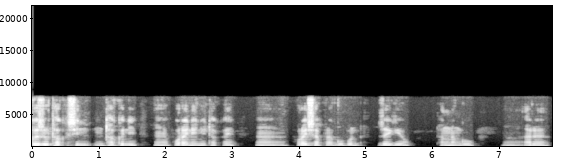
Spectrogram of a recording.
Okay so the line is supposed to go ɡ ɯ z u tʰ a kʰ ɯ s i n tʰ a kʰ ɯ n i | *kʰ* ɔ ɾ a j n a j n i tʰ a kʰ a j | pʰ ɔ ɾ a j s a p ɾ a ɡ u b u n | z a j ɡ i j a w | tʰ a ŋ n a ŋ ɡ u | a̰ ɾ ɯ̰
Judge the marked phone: incorrect: pʰ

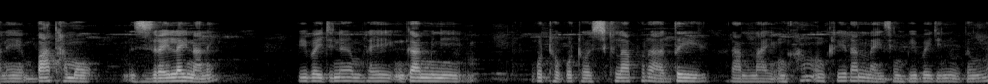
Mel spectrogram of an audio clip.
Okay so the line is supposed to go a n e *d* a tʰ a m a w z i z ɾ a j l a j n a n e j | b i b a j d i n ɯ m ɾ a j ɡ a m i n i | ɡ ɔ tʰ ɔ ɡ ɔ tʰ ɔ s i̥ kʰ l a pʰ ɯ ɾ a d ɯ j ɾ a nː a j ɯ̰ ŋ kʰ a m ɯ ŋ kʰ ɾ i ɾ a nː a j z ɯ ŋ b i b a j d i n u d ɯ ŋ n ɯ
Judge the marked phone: incorrect: b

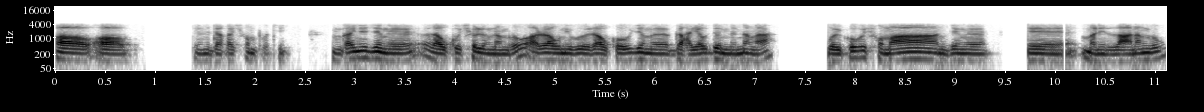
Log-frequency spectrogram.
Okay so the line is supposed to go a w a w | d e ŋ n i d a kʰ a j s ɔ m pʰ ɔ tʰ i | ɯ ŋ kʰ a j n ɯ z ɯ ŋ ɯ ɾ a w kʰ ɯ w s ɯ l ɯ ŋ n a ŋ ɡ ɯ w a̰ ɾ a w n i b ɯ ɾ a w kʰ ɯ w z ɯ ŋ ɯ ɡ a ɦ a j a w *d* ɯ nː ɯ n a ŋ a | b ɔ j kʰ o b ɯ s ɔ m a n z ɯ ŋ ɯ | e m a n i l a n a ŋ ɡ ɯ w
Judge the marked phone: correct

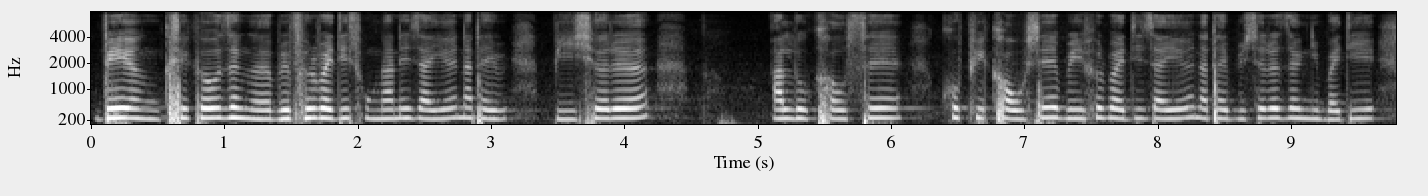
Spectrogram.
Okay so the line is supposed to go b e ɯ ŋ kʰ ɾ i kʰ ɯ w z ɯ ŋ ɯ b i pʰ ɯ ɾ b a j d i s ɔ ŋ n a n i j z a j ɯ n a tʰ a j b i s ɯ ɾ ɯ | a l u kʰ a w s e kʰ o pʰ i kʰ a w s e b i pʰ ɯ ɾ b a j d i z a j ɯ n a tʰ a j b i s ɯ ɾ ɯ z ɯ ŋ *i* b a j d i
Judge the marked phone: correct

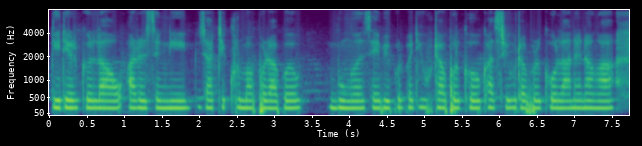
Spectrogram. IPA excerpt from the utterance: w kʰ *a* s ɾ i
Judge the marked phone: correct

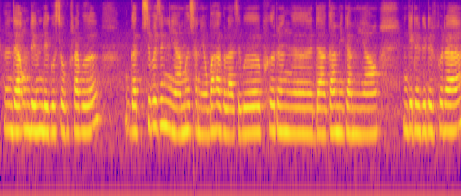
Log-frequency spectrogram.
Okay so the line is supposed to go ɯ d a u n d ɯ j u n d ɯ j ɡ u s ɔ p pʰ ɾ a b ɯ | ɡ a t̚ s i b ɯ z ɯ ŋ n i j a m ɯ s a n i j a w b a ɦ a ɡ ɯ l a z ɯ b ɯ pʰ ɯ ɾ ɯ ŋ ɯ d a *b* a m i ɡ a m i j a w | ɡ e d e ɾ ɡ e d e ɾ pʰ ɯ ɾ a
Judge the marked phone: incorrect: ɡ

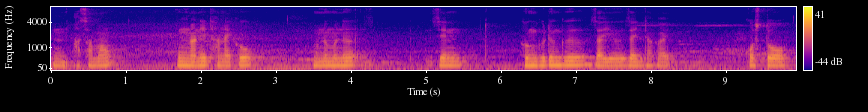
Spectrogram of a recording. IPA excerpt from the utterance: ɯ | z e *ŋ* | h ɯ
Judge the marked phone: incorrect: n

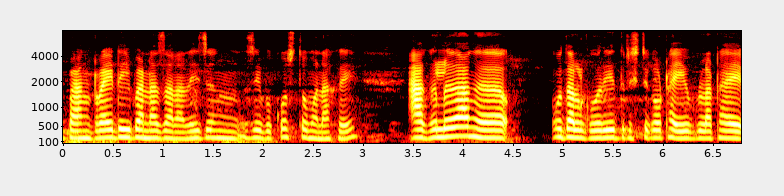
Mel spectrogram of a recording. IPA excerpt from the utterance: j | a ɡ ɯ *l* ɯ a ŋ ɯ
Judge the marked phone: correct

